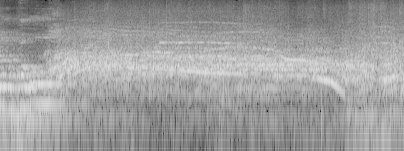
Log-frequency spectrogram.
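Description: Audience of schoolchildren cheering, whooping and shrieking. It breaks out under a second in, just as the singing stops, with one long high cry sliding down near the end.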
